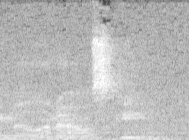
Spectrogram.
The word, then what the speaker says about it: Milanowski: So it's spelled exactly how it just got sounded out, just like back in 3rd grade. With Miss Gregor was telling you about sound it out, honey. That was my 3rd grade teacher. She's my favorite. It's spelled like Mill and now Ski.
